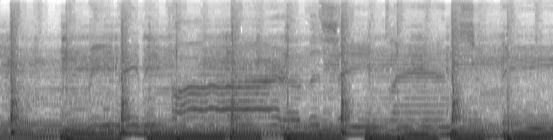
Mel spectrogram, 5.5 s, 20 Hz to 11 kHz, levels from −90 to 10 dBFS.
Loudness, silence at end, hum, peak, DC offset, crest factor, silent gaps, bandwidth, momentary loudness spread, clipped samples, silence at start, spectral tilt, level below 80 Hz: -15 LUFS; 0 s; none; -2 dBFS; under 0.1%; 12 dB; none; 10.5 kHz; 3 LU; under 0.1%; 0 s; -7 dB/octave; -20 dBFS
